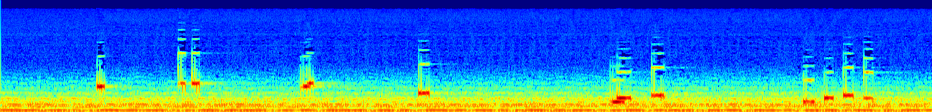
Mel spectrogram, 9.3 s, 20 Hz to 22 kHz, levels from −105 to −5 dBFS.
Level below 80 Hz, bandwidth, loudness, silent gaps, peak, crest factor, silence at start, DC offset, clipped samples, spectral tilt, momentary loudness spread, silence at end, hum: -36 dBFS; 5.6 kHz; -24 LUFS; none; -4 dBFS; 20 dB; 0 s; 0.9%; under 0.1%; -9.5 dB/octave; 9 LU; 0 s; none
